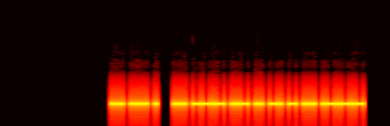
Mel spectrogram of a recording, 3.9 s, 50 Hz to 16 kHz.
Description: Morse code, heard as a keyed tone, about 50 wpm, 700 Hz. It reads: SHE SQUINTS.
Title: Additional Easy Phrases 50wpm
